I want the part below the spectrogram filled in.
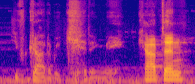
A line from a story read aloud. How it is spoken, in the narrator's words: the unmistakable sort of like mutterings of Prawl going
